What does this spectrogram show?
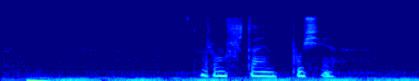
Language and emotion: Russian, angry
